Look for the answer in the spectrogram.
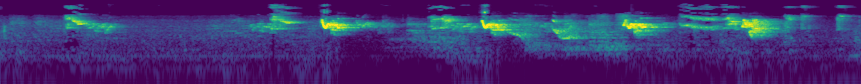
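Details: Budgerigar calls for stimulating breeding: a quiet start, then separate bright, sliding chirps and short squawky notes roughly every second, some falling sharply in pitch.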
